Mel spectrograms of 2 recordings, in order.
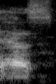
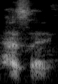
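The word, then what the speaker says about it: Hesse: I've heard some people say Hess, but my whole life I've always said Hess.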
